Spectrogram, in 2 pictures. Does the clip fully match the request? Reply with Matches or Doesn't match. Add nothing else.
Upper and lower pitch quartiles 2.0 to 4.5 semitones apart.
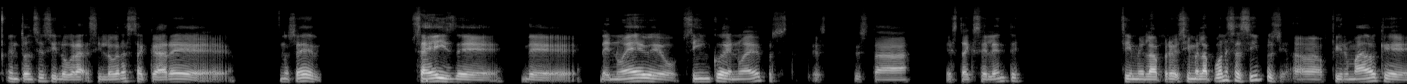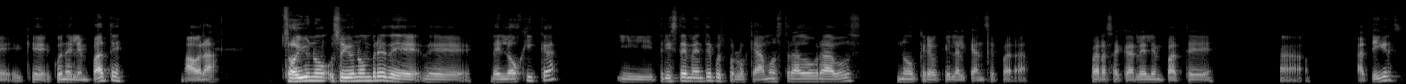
Doesn't match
